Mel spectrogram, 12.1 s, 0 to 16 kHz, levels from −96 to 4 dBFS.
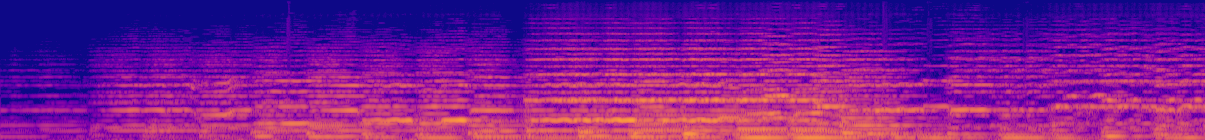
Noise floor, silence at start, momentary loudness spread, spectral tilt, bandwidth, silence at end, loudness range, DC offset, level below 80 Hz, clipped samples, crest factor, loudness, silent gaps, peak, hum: -53 dBFS; 0 s; 13 LU; -6 dB/octave; 14 kHz; 0 s; 9 LU; under 0.1%; -38 dBFS; under 0.1%; 18 dB; -29 LUFS; none; -12 dBFS; none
